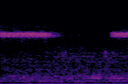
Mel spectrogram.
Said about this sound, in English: But you can hear, damn, there's an alarm next door going off. Oh, can you, can you guys hear that?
